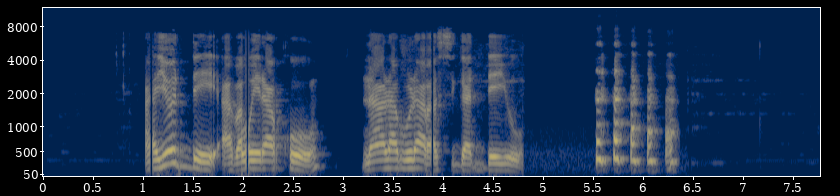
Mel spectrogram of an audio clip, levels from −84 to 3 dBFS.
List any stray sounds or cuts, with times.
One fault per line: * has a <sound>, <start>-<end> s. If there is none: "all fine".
* has a laugh, 5.5-6.4 s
